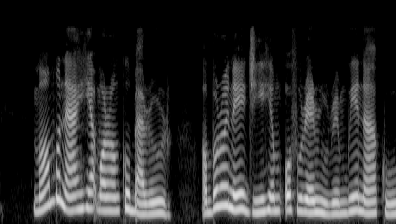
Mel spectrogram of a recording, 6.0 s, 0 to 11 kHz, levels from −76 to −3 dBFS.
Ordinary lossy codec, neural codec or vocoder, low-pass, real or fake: none; codec, 16 kHz, 1 kbps, X-Codec, WavLM features, trained on Multilingual LibriSpeech; 7.2 kHz; fake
